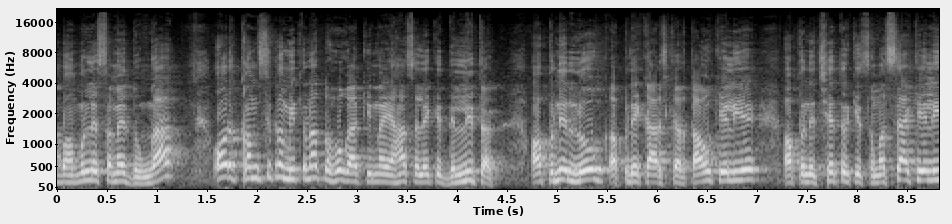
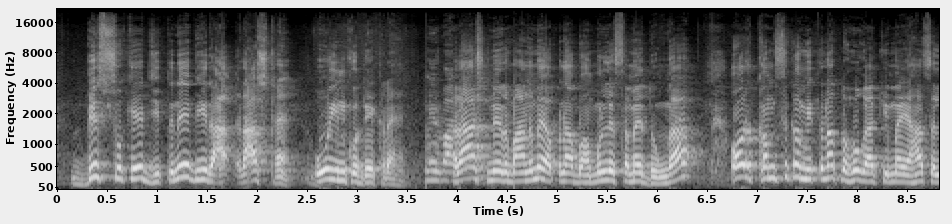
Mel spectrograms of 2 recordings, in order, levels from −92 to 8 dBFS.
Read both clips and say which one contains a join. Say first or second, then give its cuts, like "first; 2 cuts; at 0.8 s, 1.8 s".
second; 1 cut; at 3.7 s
